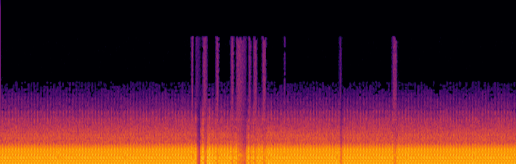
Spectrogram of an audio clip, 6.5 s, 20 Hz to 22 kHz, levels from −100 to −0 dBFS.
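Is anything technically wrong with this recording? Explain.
Yes, there are three network-related faults.

Repeated packet loss (robotic sound), from 2.39 s to 3.59 s: packets went missing or arrived too late again and again across this stretch, ten gaps in all, the longest about 115 ms. Each time, the receiver filled the hole by extending the last sound it had, so about 30% of this span is patched audio. Some 365 ms was filled in and 240 ms of real audio never arrived. The result is choppy sound with pieces missing.

Short stall from a late packet, at 4.24 s to 4.30 s: one packet was late, the jitter buffer emptied, and the receiver held the last sound for 26 ms until the packet turned up. Playback then resumed from the same point, so nothing is lost, but the delay grew by 26 ms. You hear a sound held a touch too long, with a faint buzz or dip.

Short concealed packet loss, at 4.91 s to 4.98 s: about 40 ms of audio never reached the decoder in time. 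The receiver covered the gap with 43 ms of sound continued from what came just before, then blended back into the real signal. It comes across as a brief smear or wobble.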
